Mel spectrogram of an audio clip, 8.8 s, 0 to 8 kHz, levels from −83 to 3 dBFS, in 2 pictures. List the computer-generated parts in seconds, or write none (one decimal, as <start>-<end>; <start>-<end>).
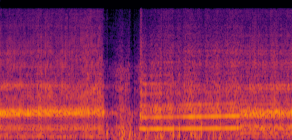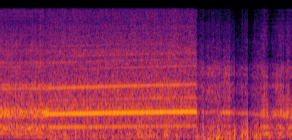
0.0-1.7; 3.6-5.1; 8.3-8.8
